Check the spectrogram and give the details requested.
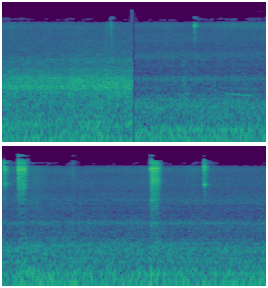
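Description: Steady rumble and hiss of a KTM ETS electric intercity train running at speed, heard inside the passenger car. About two seconds in it cuts off abruptly to a lower, steady rumble with a few short, high chirps.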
